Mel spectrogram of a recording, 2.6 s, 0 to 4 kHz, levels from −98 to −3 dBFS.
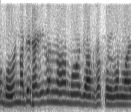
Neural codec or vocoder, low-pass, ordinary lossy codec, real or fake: none; 3.6 kHz; AAC, 24 kbps; real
